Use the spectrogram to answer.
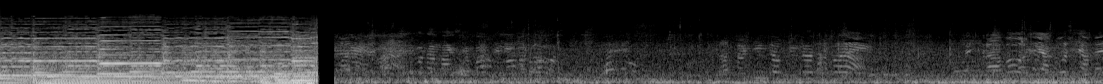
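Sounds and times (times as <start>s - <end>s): people talking: 3.4s - 11.0s
wind on microphone: 3.4s - 11.0s.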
